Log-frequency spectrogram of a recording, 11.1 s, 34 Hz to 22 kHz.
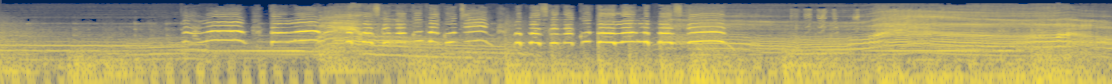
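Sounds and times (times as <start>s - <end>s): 
voice imitating a mouse screaming for help: 1.7s - 5.4s, 6.2s - 11.1s.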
